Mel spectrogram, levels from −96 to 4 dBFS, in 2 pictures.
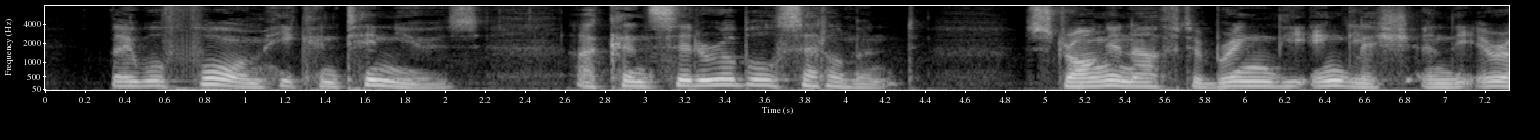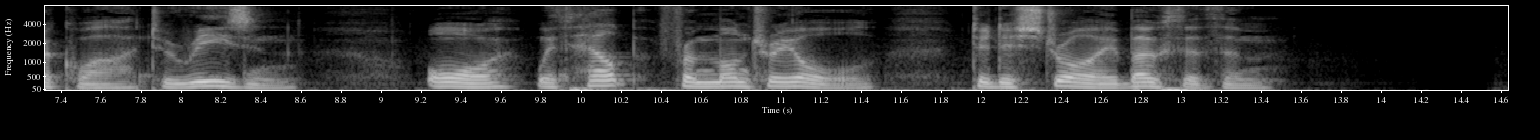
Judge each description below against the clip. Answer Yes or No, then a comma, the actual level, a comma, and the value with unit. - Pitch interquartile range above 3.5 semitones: Yes, average, 4.6 semitones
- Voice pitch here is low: No, medium, 145 Hz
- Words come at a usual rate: No, slow, 120 wpm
